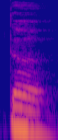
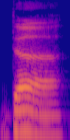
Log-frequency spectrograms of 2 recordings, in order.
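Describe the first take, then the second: First: It is a dopey, stupid-sounding, low duh. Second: It is a plain, ordinary-sounding duh. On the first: "But if you say duh, it drops" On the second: "if you just say duh, duh, duh, it just sits there"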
